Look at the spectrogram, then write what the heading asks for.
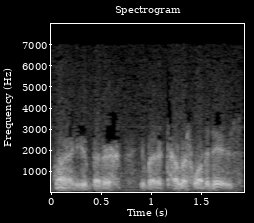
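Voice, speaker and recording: An actor in a 1970s radio drama playing a dogged police detective with a gravelly, husky voice and a blunt, probing manner. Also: male voice, very deep voice, big pitch swings, fast talker, heavily acted. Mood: skeptical. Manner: blunt, probing, hesitant starts. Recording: thin, phone-like vintage radio recording.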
